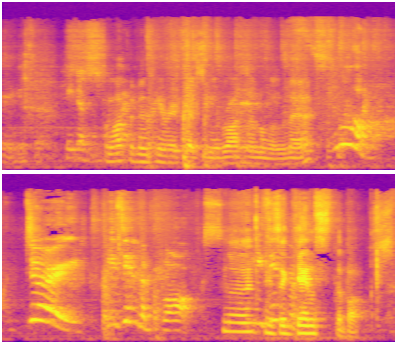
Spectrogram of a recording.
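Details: Adult man; typical speech.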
